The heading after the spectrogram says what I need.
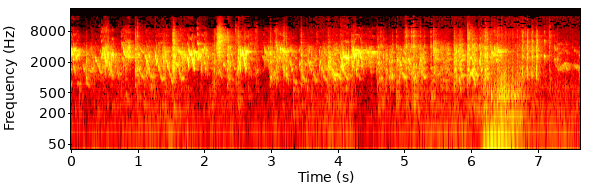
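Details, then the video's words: Pet budgies keep up a busy run of scratchy warbles and quick chirps, with a brief low thump near the end. "CUTE PET BUDGIES CHIRPING"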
